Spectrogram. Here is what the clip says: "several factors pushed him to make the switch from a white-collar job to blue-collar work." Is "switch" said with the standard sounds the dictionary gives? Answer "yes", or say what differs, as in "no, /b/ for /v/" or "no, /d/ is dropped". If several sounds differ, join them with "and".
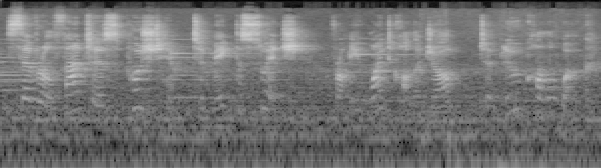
yes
